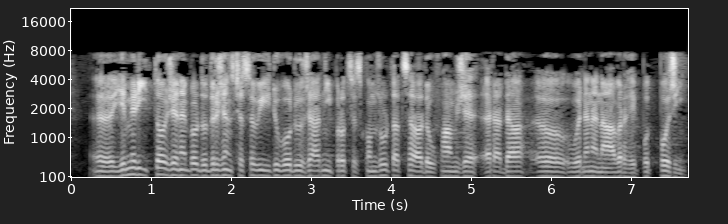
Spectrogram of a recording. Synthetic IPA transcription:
jɛmɪliːt̪o̞ʒɛnɛbɪldo̞d̪r̩ʒɛnst͡ʃaso̞viːɣduːvo̞duːr̝aːdniːpɾo̞t͡sɛsko̞nzult̪at͡sɛalɛdowfaːmʒɛɾadauvɛdɛnɛːnaːvr̩ɦɪpo̞t̪̚po̞r̝iː

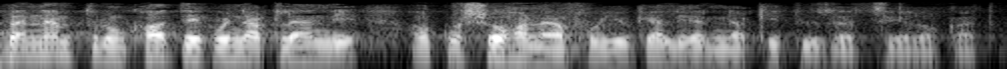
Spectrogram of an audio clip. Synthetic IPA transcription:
bɛnːɛmt̪ud̪uŋkhɒt̪eːko̞ɲɒklɛnːiɒkːo̞rʃo̞ɦɒnɛɱfo̞ɡjukɛleːrniɒkit̪yːzøt̪seːlo̞kɒt̪

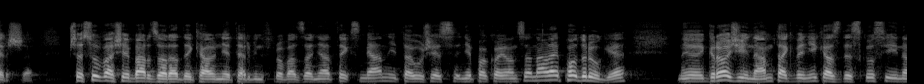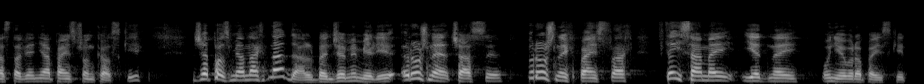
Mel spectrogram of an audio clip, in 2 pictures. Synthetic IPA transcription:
ɛɾʂɛ | pʂɛsuvaɕɛbaɾd̪zɔɾad̪ɘkalɲɛt̪ɛɾmʲinfpɾɔvad̪zɛɲat̪ɘɣzmʲjanit̪ɔjuʂjɛst̪ɲɛpɔkɔjɔnt̪sɛnɔalɛpɔd̪ɾuɡʲjɛ | ɡɾɔʑinamt̪aɡvɘɲikazd̪ɘskusʲjiːnast̪avʲjeɲapaj̃st̪ft͡ʂwɔnkɔfskʲix | ʐɛpɔzmʲjanaxnad̪albɛɲd͡ʑɛmɘmʲjelʲiɾuʐnɛt͡ʂasɘ | vɾuʐnɘxpaj̃st̪fax | ft̪ɛjsamɛjːɛd̪nɛj | uɲjiɛwɾɔpɛjskʲej

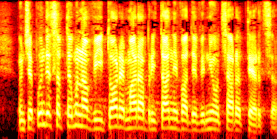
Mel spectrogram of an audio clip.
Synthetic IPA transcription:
ɨnt͡ʃe̞pɨnd̪e̞səp̚t̪əmɨnaviːt̪oaɾe̞maɾeabɾit̪anije̞vad̪e̞ve̞nio̞t̪saɾət̪e̞rt̪sə̰

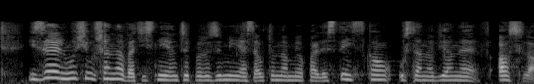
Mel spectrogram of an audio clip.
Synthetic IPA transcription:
izɾaɛlmuɕiuʂanɔvat͡ɕist̪ɲejɔnt̪sɛpɔɾɔzumʲjeɲazawt̪ɔnɔmʲjɔ̃w̃palɛst̪ɘj̃skɔ̃w̃ust̪anɔvʲjɔnɛv̥ɔslɔ̰

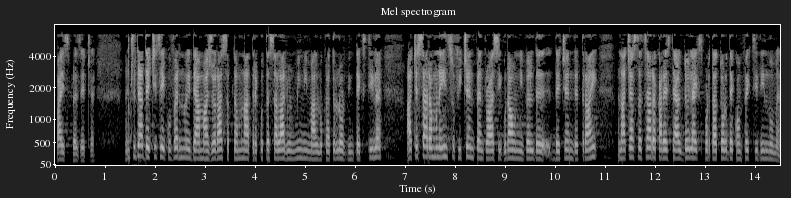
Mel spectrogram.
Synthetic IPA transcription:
pajspɾəze̞t͡ʃe̞ | ɨnt͡ʃud̪ad̪e̞t͡ʃizije̞jɡuve̞rnulujd̪e̞amaʒo̞ɾasəp̚t̪əmɨnat̪ɾe̞kut̪əsalaɾiulminimalːukɾət̪o̞ɾilo̞rd̪int̪e̞kst̪ile̞ | at͡ʃe̞st̪aɾəmɨne̞insufit͡ʃie̞nt̪̚pe̞nt̪ɾuaːsiɡuɾaunːive̞ld̪ed̪e̞t͡ʃe̞nt̪d̪e̞t̪ɾaj | ɨnat͡ʃast̪ət̪saɾəkaɾeje̞st̪e̞ald̪o̞jleae̞kspo̞rt̪at̪o̞rd̪e̞ko̞nfe̞k̚t̪sijd̪inlume̞̰

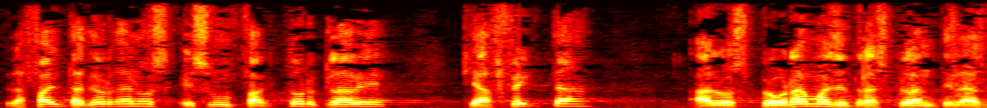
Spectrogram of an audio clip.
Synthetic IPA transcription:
lafalt̪aðeo̞ɾɣano̞se̞suɱfak̚t̪o̞ɾklaβ̞e̞ | keafe̞k̚t̪a̰ː | lo̞spɾo̞ɣɾamazðe̞t̪ɾasplant̪e̞laz

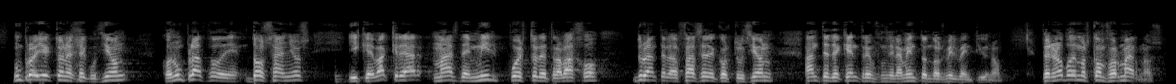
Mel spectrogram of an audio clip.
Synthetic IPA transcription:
umpɾo̞ʝe̞k̚t̪oene̞xe̞kuθjo̞ŋ | ko̞numplaθo̞ðe̞ðo̞saɲos | ike̞βakɾe̞aɾmazðe̞milpwe̞st̪o̞zðe̞t̪ɾaβaxo̞ | d̪uɾant̪e̞lafase̞zðe̞ko̞nst̪ɾukθjo̞nant̪e̞zðekee̞nt̪ɾeɱfunθjonamjent̪ond̪o̞zmilβe̞jnt̪iuno̰ | pe̞ɾo̞no̞p̬oðemosko̞ɱfo̞ɾmaɾno̞̰s

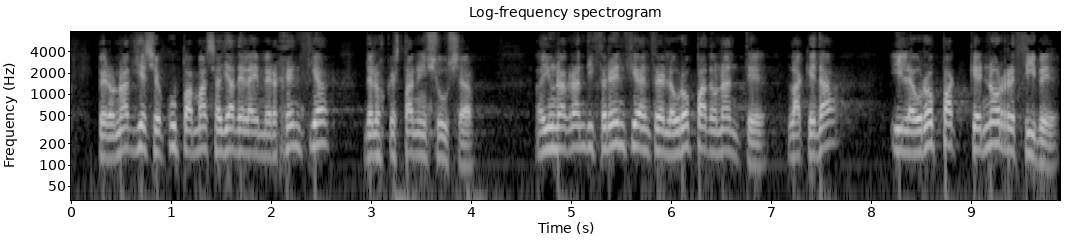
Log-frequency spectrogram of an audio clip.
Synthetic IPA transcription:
pe̞ɾo̞naðje̞seo̞kupamasaʝaðe̞laeme̞ɾxe̞n̟θja | ðe̞lo̞ske̞st̪anẽ̞nʃuʃa̰ | ajunaɣ̞ɾand̪ife̞ɾe̞n̟θjae̞nt̪ɾe̞laewɾo̞paðo̞nãnt̪e̞ | lake̞ða | ilae̞wɾo̞pake̞no̞re̞θiβ̞e̞

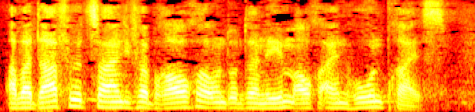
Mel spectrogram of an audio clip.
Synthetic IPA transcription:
ʔaːbɐdaːfyːɐt͡saːləndiːfɛɐbʁaʊxɐʊntʊntɐneːmənaʊxʔaɪnənɦoːənpʁ̥a̰ɪs

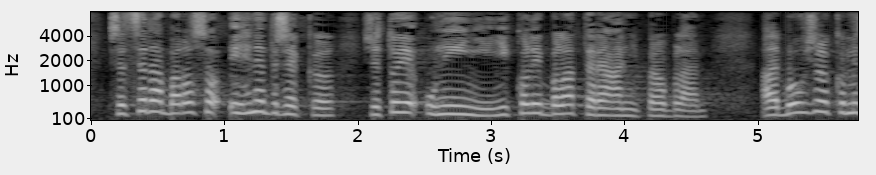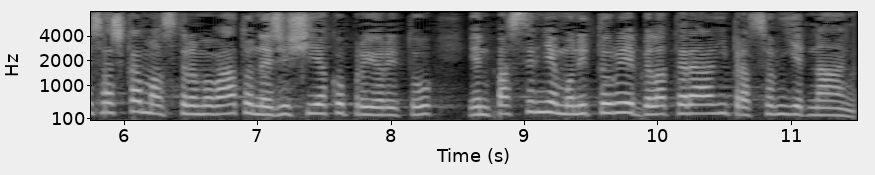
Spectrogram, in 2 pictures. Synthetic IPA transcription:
pr̥ɛt̪sɛdabaɾo̞so̞ʔɪɦnɛt̪r̝ɛkl̩ | ʒ̥ɛt̪o̞jɛʔunɪjɲiːɲɪko̞lɪbɪlat̪ɛɾaːlɲiːpɾo̞blɛːm | ʔalɛbo̞ɦuʒɛlko̞mɪsar̝̥kamalst̪ɾomo̞vaːt̪o̞nɛrɛʃiːjako̞pɾɪo̞ɾɪt̪u | jɛnpasɪvɲɛmo̞nɪt̪o̞ɾujɛbɪlat̪ɛɾaːlɲiːpɾat͡so̞vɲiːjɛdnaːɲiː

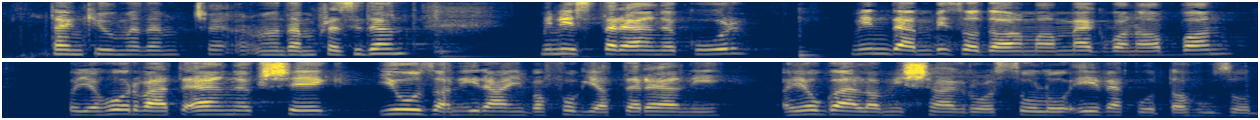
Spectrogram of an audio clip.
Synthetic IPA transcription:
t̪ɛŋkjumɛd̪mmɛd̪ɛmprɛzid̪ɛnt̪ | minist̪ɛɾɛlnøkuːr | mind̪ɛmbizo̞d̪ɒlmɒmːɛɡʋɒnɒbːɒn | ho̞ɟɒɦo̞rvaːt̪ɛlnø̞kʃeːɡjoːzɒniɾaːɲbɒfo̞ɡjɒt̪ɛɾɛlni | ɒjo̞ɡaːlːɒmiʃaːɡroːlsoːloːʔeːvɛkoːt̪ɒɦuːzod̪

